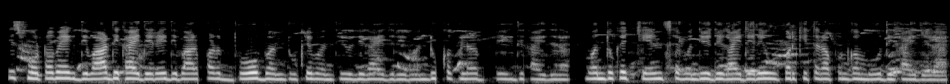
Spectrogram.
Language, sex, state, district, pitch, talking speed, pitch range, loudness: Hindi, female, Rajasthan, Churu, 250 Hz, 285 wpm, 240-265 Hz, -17 LUFS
